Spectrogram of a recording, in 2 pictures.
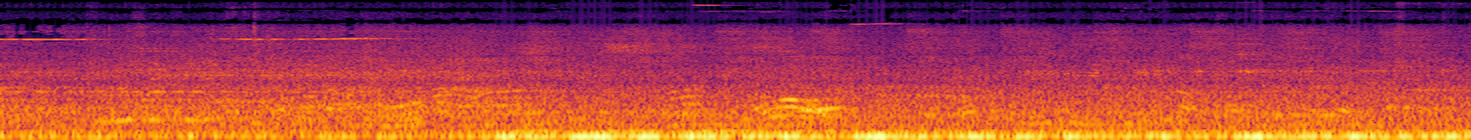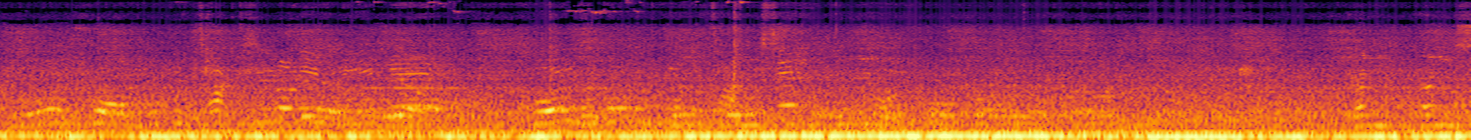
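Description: Young women talk and laugh nearby with animation.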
